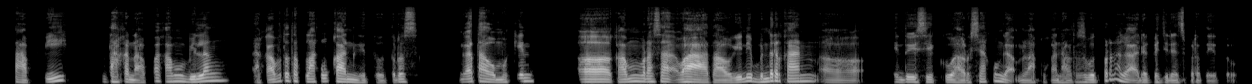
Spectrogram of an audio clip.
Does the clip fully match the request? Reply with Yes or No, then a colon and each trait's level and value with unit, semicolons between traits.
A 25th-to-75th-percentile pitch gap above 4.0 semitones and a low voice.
Yes: average, 5.2 semitones; low, 120 Hz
